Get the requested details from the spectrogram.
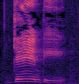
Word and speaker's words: Gandhi: Let me get it right. Gandhi, not an R, Gandhi.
